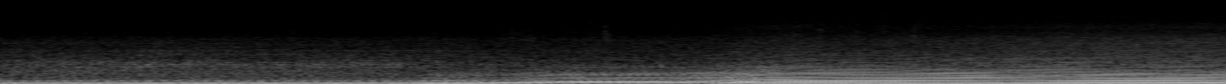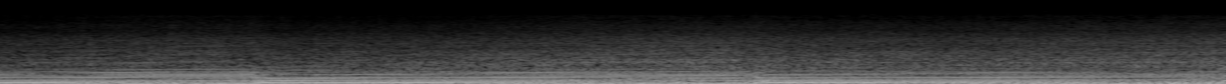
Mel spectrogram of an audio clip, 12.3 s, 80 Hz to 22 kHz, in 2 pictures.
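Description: Ford Mustang GT's 5.0-litre V8 pulling under acceleration. Its note climbs in pitch and drops back at two upshifts, about seven and a half and ten seconds in, then climbs again.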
